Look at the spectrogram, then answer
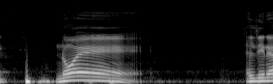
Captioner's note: speaking In Foreign Language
